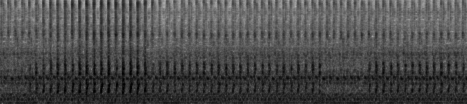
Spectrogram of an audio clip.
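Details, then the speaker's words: Jumper box air compressor with a weak internal battery, motor previously seized and still tight; chugs unevenly about three beats a second, surging and sagging like a car misfiring; owner hopes running it will free the motor. "it definitely sounds like that motor is a bit tight"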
